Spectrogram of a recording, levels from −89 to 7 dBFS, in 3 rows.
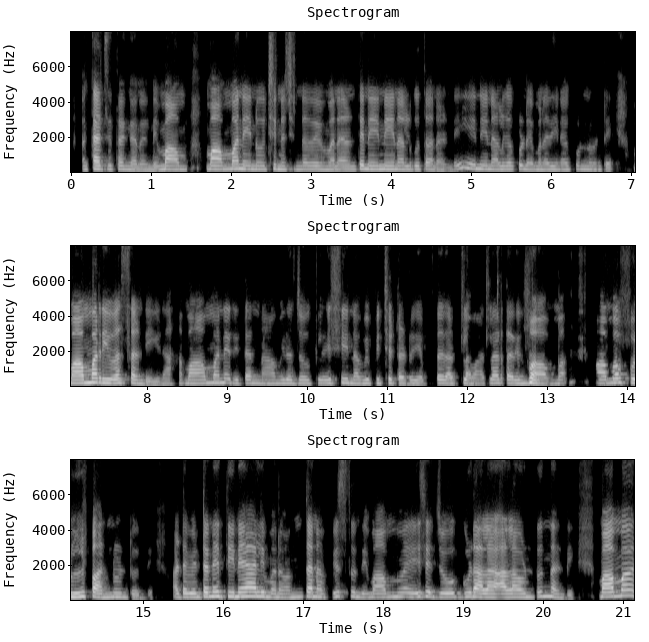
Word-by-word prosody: ఆ! - - -7
ఖచ్చితంగానండి. 195 -6 -1
మా 200 - +6
ఆమ్ 190 0 -6 0.3
మా 205 - +8
అమ్మ 205 +2 -2
నేను 205 -1 -3 0.2
చిన్న, 210 -3 -2
చిన్నవి 190 -1 -6
ఏమన్నా 180 -1 -4
అంటే, 180 +5 -2
నేనే 200 0 -1
నలుగుతాను 190 -1 -4
అండి. 170 +9 -9 0.3
నేను 210 -1 -4
ఆలగకుండా, 190 +2 -4
ఏమైనా 180 0 -5
తినకుండా 185 +2 -7
ఉంటే, 180 -1 -10 0.3
మా 215 - +8
అమ్మ 240 +3 +7
రివర్స్ 220 0 +2
అండి 180 -4 -5
ఈడ. 165 +1 -11 0.3
మా 195 - +2
అమ్మనే 225 +2 -1
రిటర్న్ 205 +2 -4
నా 185 - -6
మీద 200 0 -2
జోక్‌లు 190 +1 -5
ఏశి, 210 +3 -6
నవ్విపించేటట్టు 200 -1 -3
చెప్తది, 185 +3 -3
అట్లా 180 +3 -3
మాట్లాడుతది 200 +2 -2
మా - - +8
అమ్మ. 175 +2 -10 0.5
మా - - +1
అమ్మ 230 +3 +1
ఫుల్ 225 0 +5
ఫన్ 210 -3 +5
ఉంటుంది. 180 -5 -9 0.3
అట 205 - -2
వెంటనే 240 +4 +4
తినేయాలి 245 +1 +6
మనం. 210 0 -2
అంతా 215 +3 0
నవ్విస్తుంది. 225 +1 -5
మా 210 - 0
అమ్మ 225 +1 -4 0.2
ఏశే 235 +3 0
జోక్ 210 0 +1
కూడా 235 0 +5
అలా, 210 0 +4
అలా 210 +1 +3
ఉంటుందండి. 210 -6 -3 0.4
మా - - +9
అమ్మ 270 +4 +3
205 Hz, 165 wpm, -22 LUFS, 185-220 Hz, 0.5 s, మా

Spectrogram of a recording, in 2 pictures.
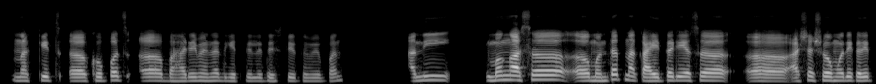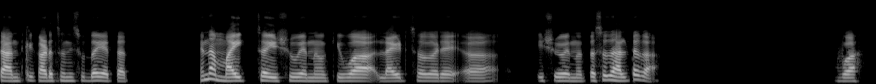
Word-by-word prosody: नक्कीच. 170 +1 -3
अ, 165 0 +2
खूपच 185 +2 -3
अ, 170 +1 0
भारी 160 +1 -4
मेहनत 175 0 -5
घेतलेली 160 0 -8
दिसते 155 0 -9
तुम्ही 155 0 -11
पण. 160 +3 -8 0.7
आणि 195 +3 -2 0.4
मग 200 +4 0
असं 220 +1 +3
अ, 170 -2 0
म्हणतात 175 +7 0
ना, 195 -3 +2
काहीतरी 170 +3 +2
असं, 180 -1 +2 0.2
अ, 155 - -4 0.4
अशा 155 +5 -1
शोमध्ये 180 0 0
कधी 175 +1 +2
तांत्रिक 165 +1 +3
अडचणीसुद्धा 170 +1 +1
येतात. 160 -3 0 0.7
आहे - - -2
ना 250 - +6
माईकचा 170 -1 +4
इशू 170 0 +2
येणं, 160 -1 -2
किंवा 160 -1 +3
लाईट्स 155 +2 -1
वगैरे 160 -1 -1 0.9
इशू 170 0 -4
येणं, 160 -2 -1
तसं 180 +4 -1
झालतं 190 +2 +3
का? - - -1 1.9
वाह! 155 -1 0
170 Hz, 135 wpm, -24 LUFS, 160-180 Hz, 1.9 s, ना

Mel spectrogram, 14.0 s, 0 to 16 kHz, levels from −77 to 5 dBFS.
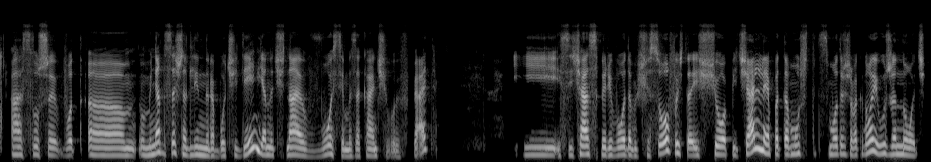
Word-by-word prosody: А, 175 -1 0
слушай, 170 -2 -3
вот, 165 +3 -7
ам, 160 -2 +1
у 170 - -5
меня 180 +7 +3
достаточно 205 -2 -1
длинный 170 -1 -2
рабочий 150 +1 -4
день. 245 - +3
Я 175 - +3
начинаю 170 -1 +2
в 130 -1 -19
8 160 -3 -3
и - - -4
заканчиваю 150 -2 -4
в - - -22
5. - - -2 1.3
И 170 -1 -3
сейчас 185 +3 +4
с - - -6
переводом 170 -1 -1
часов- 200 - +1
это 210 -6 +1
еще 175 +3 +1
печальнее, 205 - +5
потому 185 0 0
что 195 -1 -11
ты - - -22
смотришь 185 0 -3
в 170 - -2
окно, 205 +7 0
и 260 - +5
уже 195 -2 0
ночь. 175 -5 -1
170 Hz, 150 wpm, -24 LUFS, 160-185 Hz, 1.3 s, печальнее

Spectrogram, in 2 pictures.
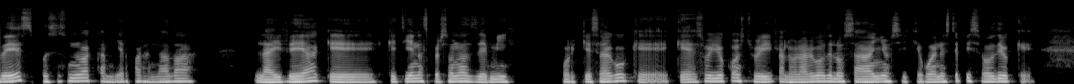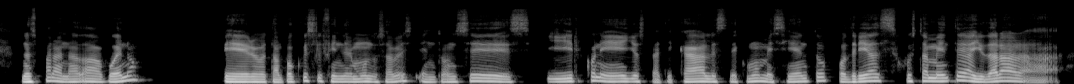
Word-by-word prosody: vez, 145 +8 +2
pues 125 -1 -4
eso 150 +3 -5
no 150 - +1
va 155 - +1
a 155 - -11
cambiar 130 -1 -4
para 140 -4 -3
nada 135 +3 -2 0.5
la 115 0 +2
idea 130 +6 +3
que 115 -1 0
que 125 - -2
tienen 135 +3 +1
las 140 -1 -2
personas 130 +1 0
de 120 -1 +1
mí, 120 0 -1 0.4
porque 110 +1 -4
es 115 - -6
algo 150 +5 0
que 115 -4 -5
que 115 0 -2
eso 125 +4 -2
yo 140 0 +2
construí 135 -4 -1
a 130 - -3
lo 115 0 -1
largo 130 +4 +1
de 140 - +2
los 130 0 -1
años. 125 +1 +1
Y 115 - -7
que, - - -10
bueno, 120 +2 +1
este 130 - -4
episodio 135 -2 0
que - - -10 0.6
no 125 - +4
es 125 - 0
para 150 +1 0
nada 125 +1 +2
bueno, 165 +12 +1 0.8
pero 120 -1 +5
tampoco 120 +7 -1
es 160 - -4
el 145 - -1
fin 130 -2 0
del 125 -1 +1
mundo, 130 -1 +2
¿sabes? 135 +7 -2
Entonces, 125 +1 0
ir 135 +2 0
con 175 -2 0
ellos, 135 -1 +2
platicarles 130 +1 0
de - - -3
cómo 140 +4 0
me 125 -6 +1
siento. 140 +9 -2
Podrías 145 +6 +1
justamente 150 +4 +1
ayudar 135 -1 +4
a 135 -11 -1
a, - - -16
130 Hz, 180 wpm, -20 LUFS, 120-140 Hz, 0.8 s, pero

